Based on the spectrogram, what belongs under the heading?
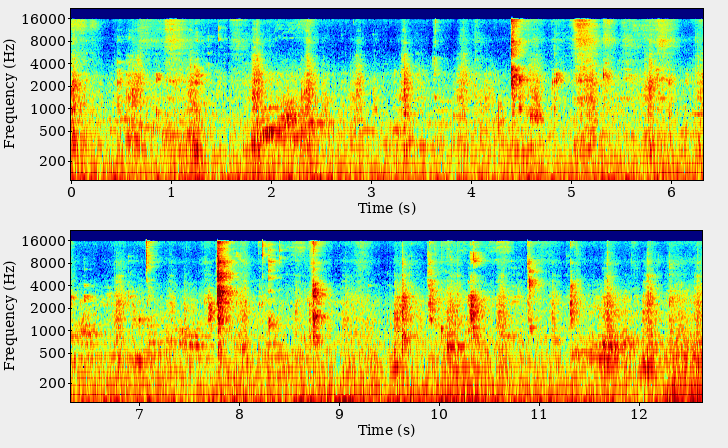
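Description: Close-up crunching and chewing of raw vegetables: irregular crisp crunches, several a second, with one sharper crunch about eight seconds in.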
